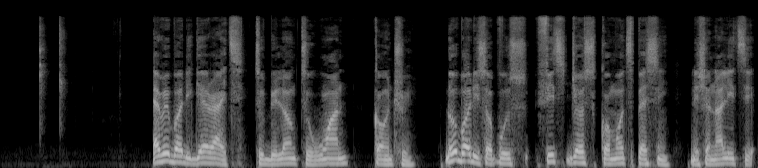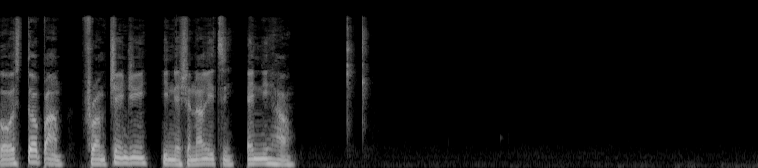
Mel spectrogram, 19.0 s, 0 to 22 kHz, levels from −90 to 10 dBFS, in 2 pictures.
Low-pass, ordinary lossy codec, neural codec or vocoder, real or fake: 14.4 kHz; AAC, 48 kbps; vocoder, 44.1 kHz, 128 mel bands, Pupu-Vocoder; fake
